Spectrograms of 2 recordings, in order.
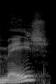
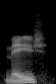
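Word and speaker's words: Meij: regime in charge not just Herald how you pronounce his last name Mei J Herald Maish Maish has a new president but also others that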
